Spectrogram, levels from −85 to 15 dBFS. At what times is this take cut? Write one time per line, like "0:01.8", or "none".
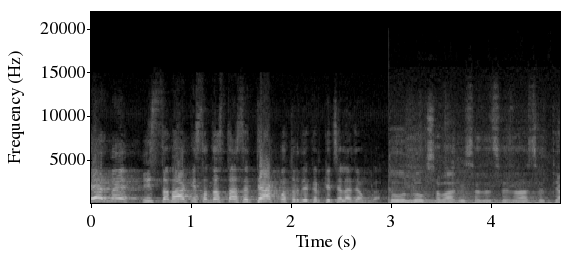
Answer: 0:03.0

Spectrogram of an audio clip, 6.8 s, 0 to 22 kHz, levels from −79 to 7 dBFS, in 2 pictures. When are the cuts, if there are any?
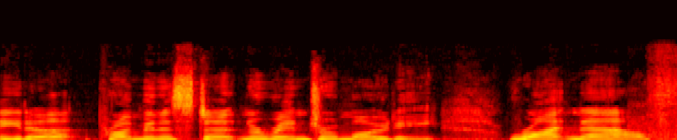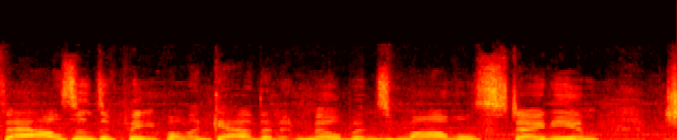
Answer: none

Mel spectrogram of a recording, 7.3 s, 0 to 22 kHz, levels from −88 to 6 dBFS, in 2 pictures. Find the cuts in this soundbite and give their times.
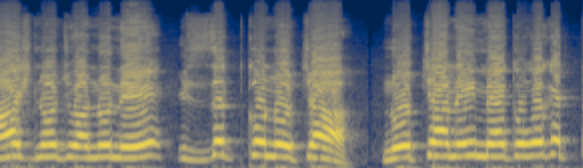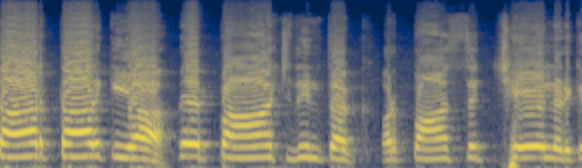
0:01.1
0:02.3
0:04.8
0:05.9

